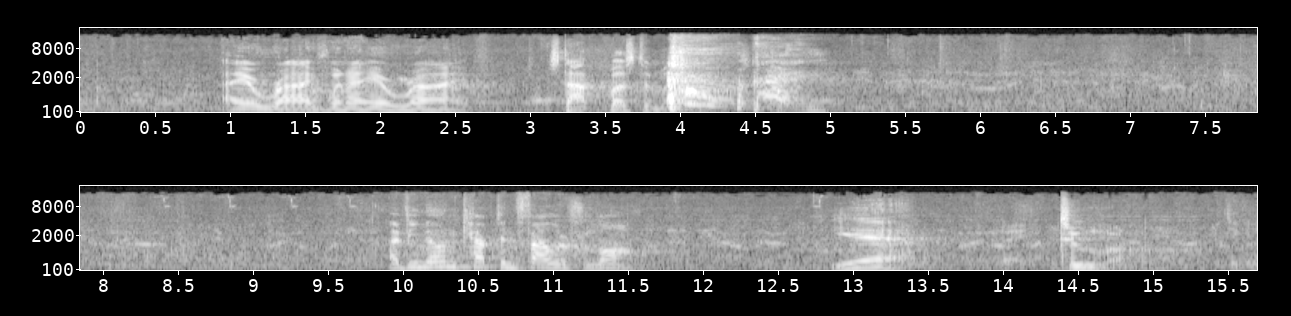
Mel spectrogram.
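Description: An older man answers in a gruff, grumbling voice, close by.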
